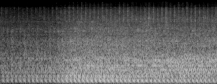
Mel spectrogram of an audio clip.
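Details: Murray Select 14.5HP 42" lawn tractor after starter motor and stator replacement and valve adjustment, headlights disconnected: small single-cylinder engine running steadily at an even fast beat, no knocks or misses, charging about 13.47 volts; normal running.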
